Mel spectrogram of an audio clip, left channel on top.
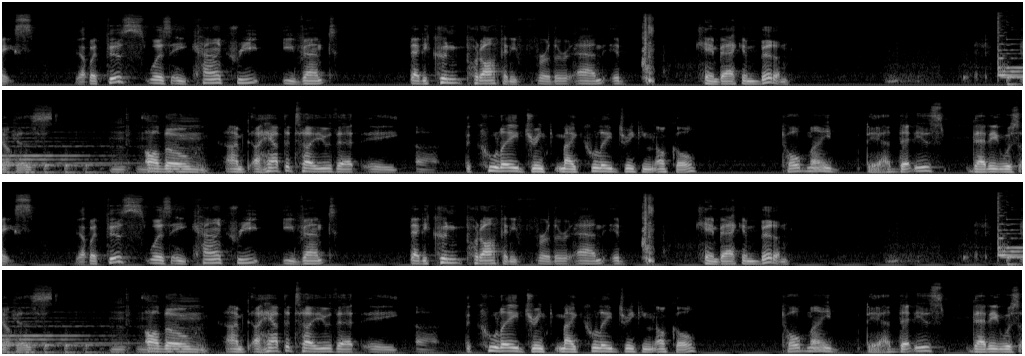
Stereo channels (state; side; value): noise; right; hum, 29 dB below the sound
